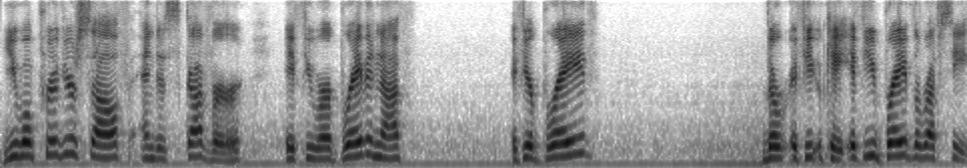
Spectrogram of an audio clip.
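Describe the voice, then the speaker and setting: Blunt, casual woman giving a tarot reading. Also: mid-range voice. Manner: casual, blunt and repetitive, talking straight to the viewer. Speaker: tarot reader. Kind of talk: live-streamed tarot reading.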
